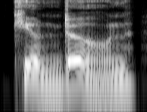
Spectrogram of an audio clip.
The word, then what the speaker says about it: condone: Using condone, pronounced kundon, gives your stance a directness that I don't think that's right, simply doesn't match.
